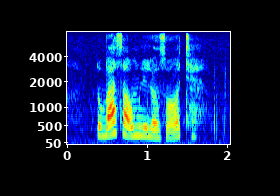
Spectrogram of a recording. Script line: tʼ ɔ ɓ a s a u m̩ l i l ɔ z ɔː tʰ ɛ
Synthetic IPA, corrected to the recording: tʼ u ɓ a s a u m̩ l i l ɔ z ɔː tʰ ɛ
